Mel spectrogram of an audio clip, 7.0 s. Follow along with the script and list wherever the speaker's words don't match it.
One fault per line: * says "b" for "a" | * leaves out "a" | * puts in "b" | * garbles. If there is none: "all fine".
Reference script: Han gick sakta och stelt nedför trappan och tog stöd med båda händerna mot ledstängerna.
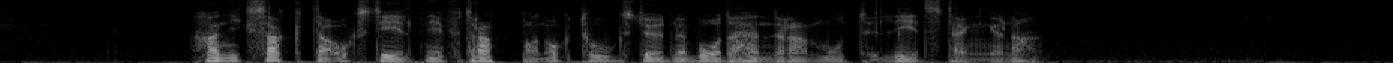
all fine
